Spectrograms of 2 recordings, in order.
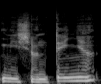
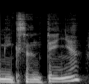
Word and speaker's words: Mixanteña: Esta canción la hicimos en colaboración con una banda que en realidad es nuestra banda mexicana favorita y se llaman la banda Mixanteña de Santa Cecilia. Se escribe con X, se podría leer también Mixanteña,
